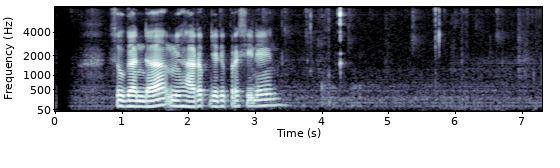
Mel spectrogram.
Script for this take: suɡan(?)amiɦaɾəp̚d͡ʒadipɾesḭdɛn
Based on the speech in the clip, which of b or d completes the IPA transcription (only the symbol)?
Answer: d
